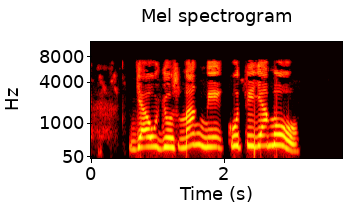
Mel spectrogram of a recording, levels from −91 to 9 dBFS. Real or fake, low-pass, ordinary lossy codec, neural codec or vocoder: real; 7.2 kHz; MP3, 64 kbps; none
